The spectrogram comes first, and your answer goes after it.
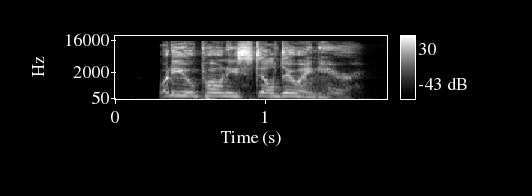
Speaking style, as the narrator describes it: some pony shouted

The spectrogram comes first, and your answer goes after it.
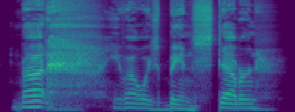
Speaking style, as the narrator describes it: he sighed

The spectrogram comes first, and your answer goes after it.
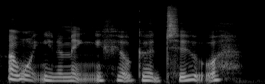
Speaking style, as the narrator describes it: Nurse Joy whined

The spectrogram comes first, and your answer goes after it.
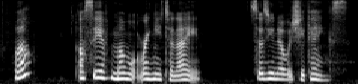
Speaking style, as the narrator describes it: I said

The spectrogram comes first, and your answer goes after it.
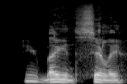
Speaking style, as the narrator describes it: I murmured

